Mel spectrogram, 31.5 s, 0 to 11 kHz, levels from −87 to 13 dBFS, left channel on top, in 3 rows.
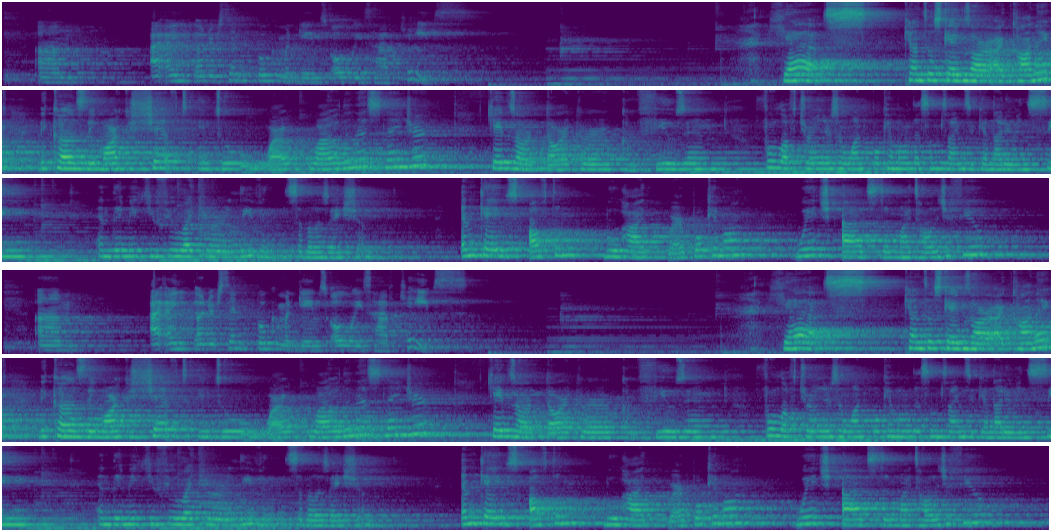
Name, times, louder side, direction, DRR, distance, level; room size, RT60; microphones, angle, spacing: voice 1, 0.3-0.7 1.5-4.6, right 4 dB, 50° right, 4 dB, 0.6 m, -39 dB
sound 1, 5.4-10.4 10.7-15.4 16.0-16.1 16.9-23.3, equal, 30° left, 1.0 m, -46 dB
voice 2, 7.4-8.6 9.0-14.8 15.3-17.7 18.1-21.2 21.9-24.7 25.6-28.5 28.9-30.8, equal, 10° left, 4 dB, 0.6 m, -27 dB
11.5 x 9.8 x 5.4 m, 2.9 s
head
